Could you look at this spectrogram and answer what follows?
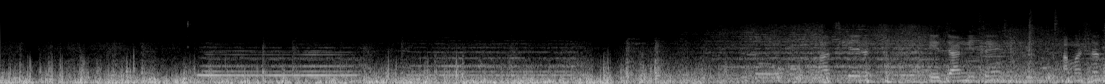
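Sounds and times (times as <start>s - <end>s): train wheels rumbling: 0.0s - 11.0s
locomotive horn blasts: 1.9s - 5.9s, 7.0s - 9.4s.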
